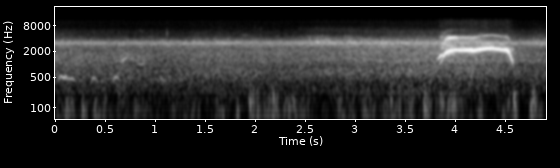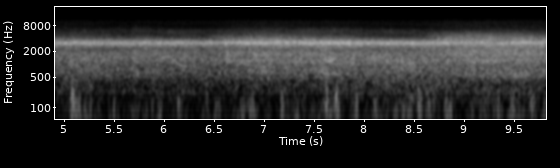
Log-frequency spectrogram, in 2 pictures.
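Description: Small waves washing in over the shore in a steady hiss. About four seconds in, a child gives one high squeal lasting under a second, the loudest sound here.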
